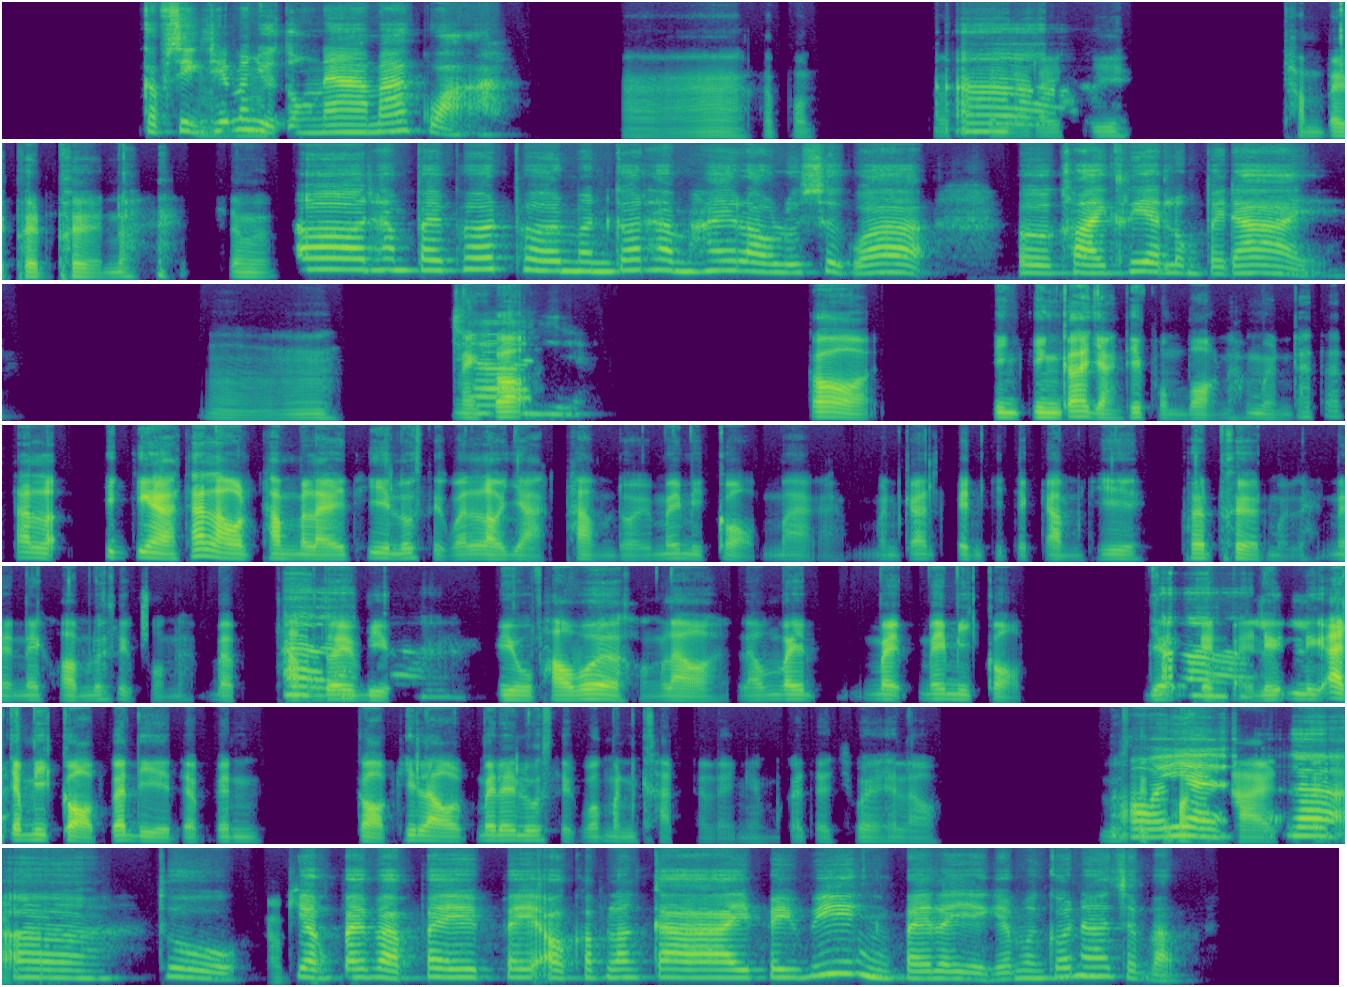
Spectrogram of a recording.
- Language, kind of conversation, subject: Thai, unstructured, ศิลปะช่วยให้เรารับมือกับความเครียดอย่างไร?
- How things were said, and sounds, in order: chuckle; in English: "will will power"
